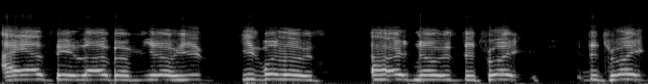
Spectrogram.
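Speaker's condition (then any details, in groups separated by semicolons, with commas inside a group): Cerebral palsy; uses wheelchair, limited wheelchair mobility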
